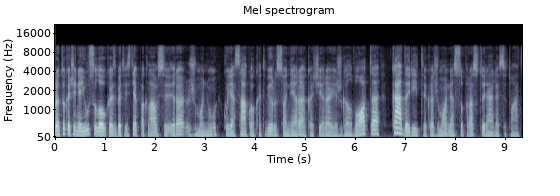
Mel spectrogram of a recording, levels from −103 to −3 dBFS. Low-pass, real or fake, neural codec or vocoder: 9.9 kHz; fake; vocoder, 22.05 kHz, 80 mel bands, WaveNeXt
